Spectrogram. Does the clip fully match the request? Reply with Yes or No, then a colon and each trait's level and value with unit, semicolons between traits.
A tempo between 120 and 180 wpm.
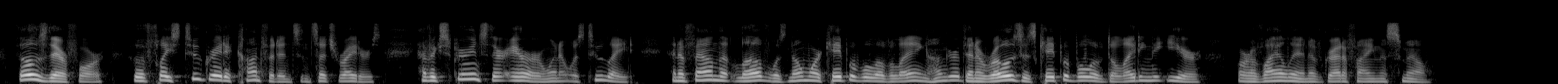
No: average, 190 wpm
